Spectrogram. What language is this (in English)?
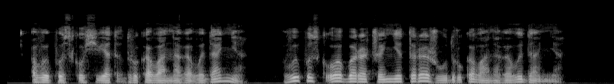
Belarusian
